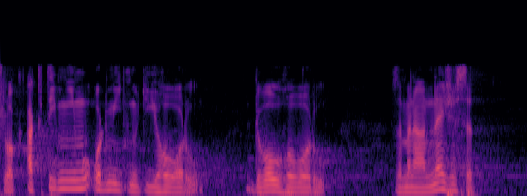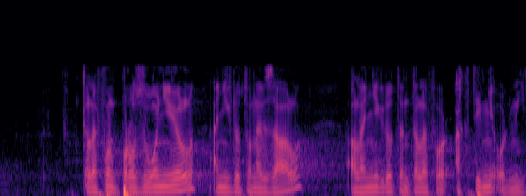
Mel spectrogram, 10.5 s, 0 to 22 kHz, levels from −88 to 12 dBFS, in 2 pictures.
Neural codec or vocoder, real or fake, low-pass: none; real; 5.4 kHz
